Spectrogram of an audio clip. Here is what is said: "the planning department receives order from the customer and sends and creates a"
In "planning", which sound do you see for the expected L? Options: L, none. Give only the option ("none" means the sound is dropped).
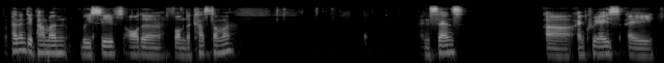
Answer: none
